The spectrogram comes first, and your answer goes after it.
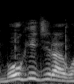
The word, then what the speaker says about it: mortgage: mortgage는 우리가 말하는, T자는 묵음대입니다. 모기지라고 하는데, 경제학자들은 이게 목숨을 죽을 때까지 목숨을 저당 잡히고 얻어오는 이 저당 담보권이라고 해서 모가지론이라고 그래요.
